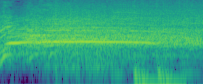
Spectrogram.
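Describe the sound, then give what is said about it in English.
Audience whoops and cheers at a live music performance, loud sustained yelling with a long whistle-like tone, and a few low stomping thumps near the end. “I've here elected to play for you the live version of the song, with all of its foot stomping and audience cheering.”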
